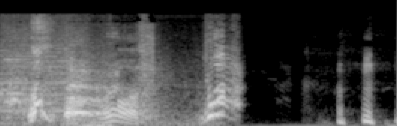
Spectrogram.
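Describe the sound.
A dog barks three times in quick succession, short and sharp, after a brief pause that follows an earlier stretch of voiced, whining sound.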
